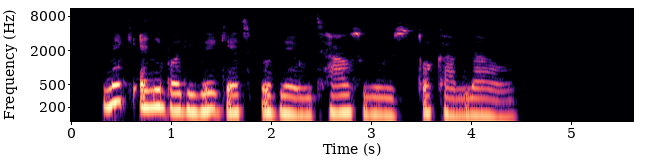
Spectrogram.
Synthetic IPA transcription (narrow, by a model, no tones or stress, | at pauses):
mekʰɛnibɔdiweɡɛtpɹoblɛ̃mwið̥haʊswilstʰɔkʰãmnaʊ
